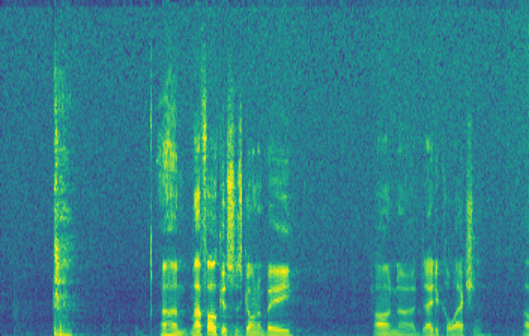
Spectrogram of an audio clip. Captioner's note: cough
